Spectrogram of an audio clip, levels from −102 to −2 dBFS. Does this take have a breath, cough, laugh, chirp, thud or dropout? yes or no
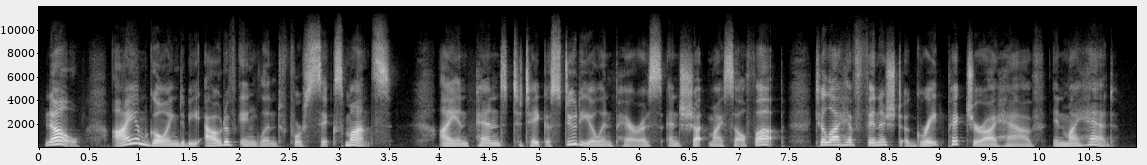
yes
